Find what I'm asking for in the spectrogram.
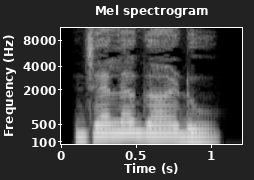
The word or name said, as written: ಜಲಘಡಿ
